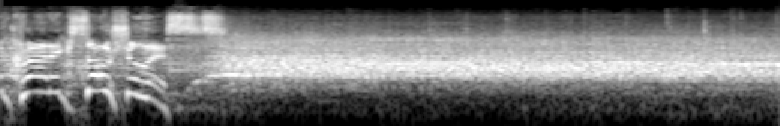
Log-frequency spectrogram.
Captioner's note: cheering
